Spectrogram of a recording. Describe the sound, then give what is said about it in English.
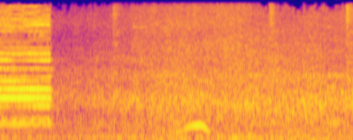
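At a busy intersection where people hold up a sign saying "honk if you love someone" for the Make DC Smile project, a loud car horn blasts for about half a second, then cuts out, leaving steady rumbling traffic noise with a brief, fainter tonal sweep partway through. No one speaks. “I decided to put on my bucket list, hold up a sign that said honk if you love someone at a busy intersection.”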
